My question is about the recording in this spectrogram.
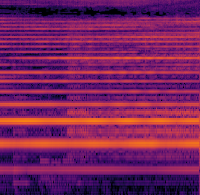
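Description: Synthesizer holding one steady, unwavering note in an electronic post-hardcore track.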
